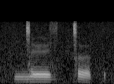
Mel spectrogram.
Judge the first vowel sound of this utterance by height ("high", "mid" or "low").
mid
